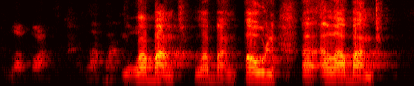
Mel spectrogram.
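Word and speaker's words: Laband: из учителей ми Пау ударение на первое наверное лабан лабан лабан лабан Пауль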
